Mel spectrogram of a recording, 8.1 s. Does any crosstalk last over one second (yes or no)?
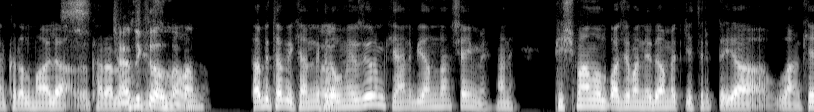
yes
